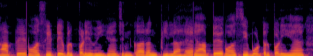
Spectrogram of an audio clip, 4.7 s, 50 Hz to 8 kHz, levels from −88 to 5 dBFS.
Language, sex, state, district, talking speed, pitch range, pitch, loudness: Bhojpuri, female, Uttar Pradesh, Gorakhpur, 240 wpm, 210-225 Hz, 215 Hz, -23 LUFS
